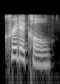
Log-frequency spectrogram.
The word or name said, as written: critical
